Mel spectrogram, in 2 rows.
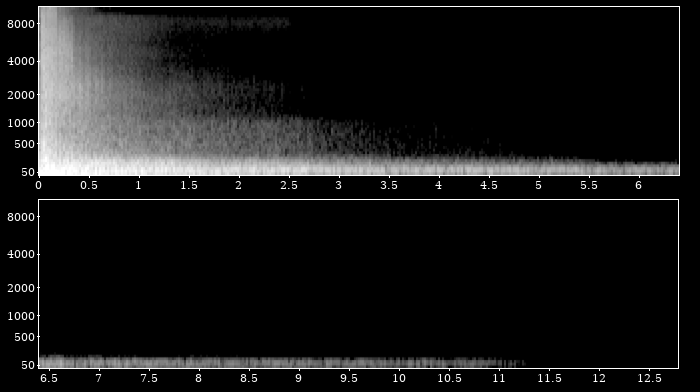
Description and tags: explosion main 2
Search with a browser this phrase: convert newlines to spaces, in order you insert correctly your tags.
I used one original file and two more bass versions, 3 semitones and 12 semitones lower, and I mixed the files on WaveLab allowing digital distortion via the use of MultiBand Compressor > merge all sub-bands into the full spectrum band (do not have lo, mid, hi but instead have all) > Compressor Classic > Soft Clip on and make the sound 0.7 dB louder before rendering.
note: I am a physicalist
The supernatural is not only unknowable and unlearnable, but it is also scientifically non-hypothesizable, because it is not a manifestation of logical procedurality, i.e., it has no ontological foundation/ characteristics of identity/ existence. Supernaturalists describe events as an observer (empiricist-supernaturalist) would see them and not the axiomatic/ logical foundations of any substantiality.
artillery, bang, big-gun, blast, blowing-up, bomb, bombard, boom, cannon, carronade, culverin, detonation, discharge, eruption, explosion, explosive, falconet, field-gun, howitzer, ignition, Long-Tom, mortar, mounted-gun, ordnance, pom-pom, rumble, serpentine, wham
